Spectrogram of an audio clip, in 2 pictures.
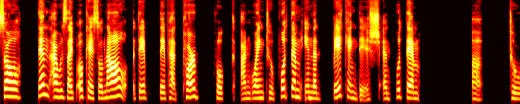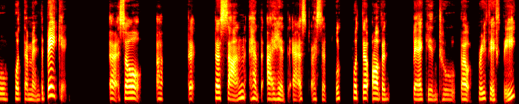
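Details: Adult woman with post-stroke aphasia from a stroke affecting her brain's language area, with word-finding difficulty: words drop out mid-sentence and she substitutes old-fashioned or inappropriate words: aphasia.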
